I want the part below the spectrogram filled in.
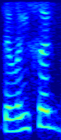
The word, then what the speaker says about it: Delisa: First name is Delisa, D-E-L-I-S-A, last name is Jones, J-O-N-E-S.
